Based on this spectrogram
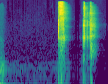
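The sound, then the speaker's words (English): A beer can is cracked open live on air before being poured into a glass, in two quick, bright bursts: a sharp metallic snap followed by a short fizzy hiss, after a faint low rumble with no talking. “I hope you can hear that crack so you know that I am in fact opening this live on air.”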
